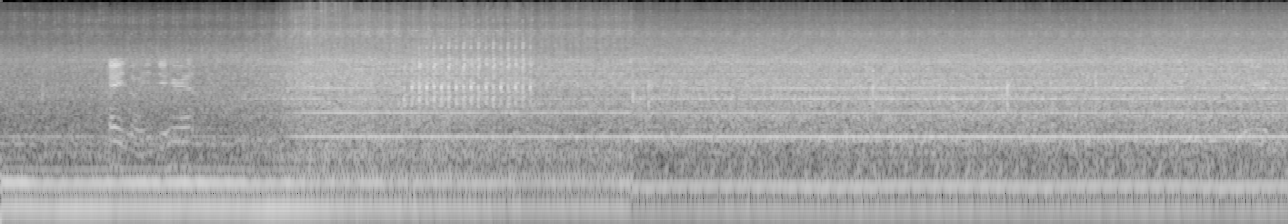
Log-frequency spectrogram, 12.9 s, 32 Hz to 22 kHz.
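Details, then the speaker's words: BMW F90 M5 built 1000 hp engine on first start: steady idle with a loud metallic knock that comes and goes at random, not in step with the engine; belt looks fine, only coolant sensor codes; source undiagnosed. "weird noise there pretty loud I can't hear it over it yeah it's not there the whole time because it comes and goes like very random it's random sounds weird"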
